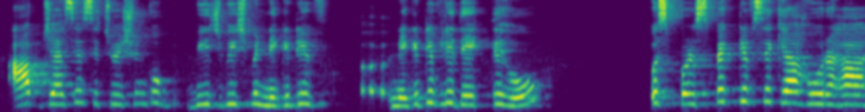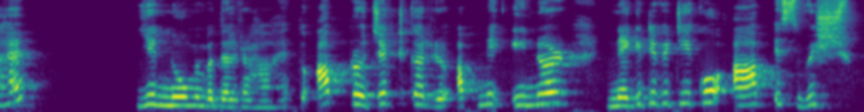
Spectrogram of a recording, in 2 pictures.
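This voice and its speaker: High-voiced woman with a sore throat. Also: unhurried. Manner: advising, mixes English phrases, keeps asking "okay?". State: sore throat, slightly hoarse. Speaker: tarot card reader. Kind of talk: tarot reading addressed to viewers.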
